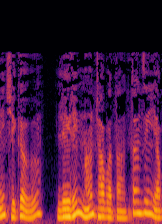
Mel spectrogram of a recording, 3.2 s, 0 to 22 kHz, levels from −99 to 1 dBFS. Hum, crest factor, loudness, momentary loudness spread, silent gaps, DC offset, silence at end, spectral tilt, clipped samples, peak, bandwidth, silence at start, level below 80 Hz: none; 14 dB; -20 LUFS; 8 LU; none; under 0.1%; 0 s; -9 dB/octave; under 0.1%; -6 dBFS; 8.6 kHz; 0 s; -50 dBFS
